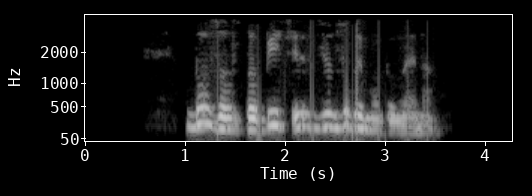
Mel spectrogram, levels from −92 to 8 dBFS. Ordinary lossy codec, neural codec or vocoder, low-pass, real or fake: MP3, 32 kbps; none; 3.6 kHz; real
